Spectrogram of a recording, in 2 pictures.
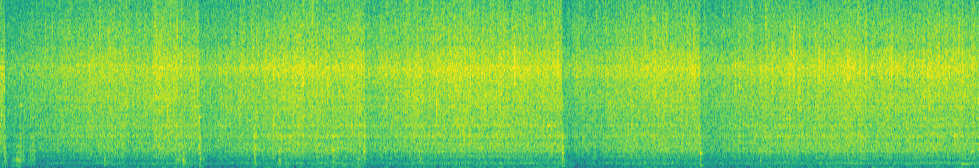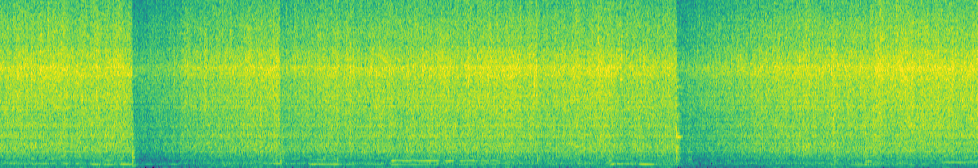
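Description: Stir-fry of beef and shiitake mushrooms sizzling in a frying pan, a steady hiss that dips briefly a few times and comes back.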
